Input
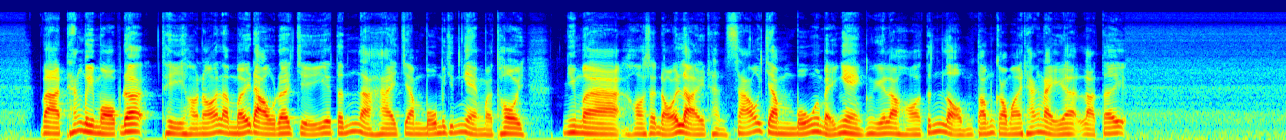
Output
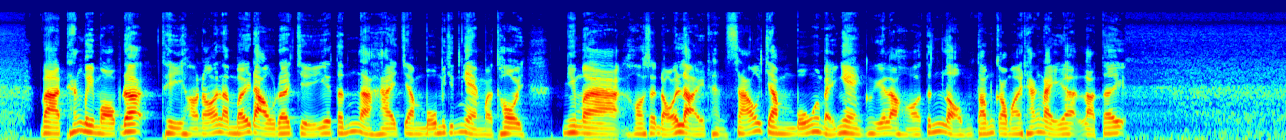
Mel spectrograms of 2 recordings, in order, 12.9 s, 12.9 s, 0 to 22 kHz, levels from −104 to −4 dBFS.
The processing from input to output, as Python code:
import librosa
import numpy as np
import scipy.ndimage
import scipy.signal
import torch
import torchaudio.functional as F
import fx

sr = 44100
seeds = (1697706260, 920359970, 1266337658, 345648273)

y = fx.peak_eq(x, sr, hz=1500.0, db=15.0, octaves=0.86)
y = fx.dereverb_blind(y, sr, rt60_s=1.5)
y = fx.dynamic_eq(y, sr, hz=2700.0, q=0.76, threshold_db=-39.0, ratio=4.0, max_db=5, at=(4.32, 4.95))
y = y * librosa.db_to_amplitude(-4.0)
